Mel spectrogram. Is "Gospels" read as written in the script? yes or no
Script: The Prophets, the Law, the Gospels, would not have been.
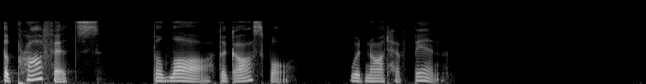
no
